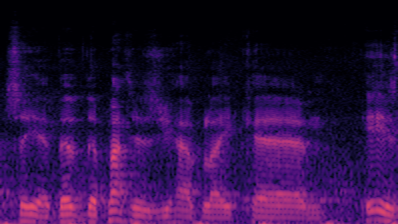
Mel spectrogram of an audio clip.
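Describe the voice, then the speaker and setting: Noticeable background noise sits behind a man with a fairly low voice. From England, Cambridge. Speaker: food vlogger. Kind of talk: casual chat. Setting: pub.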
